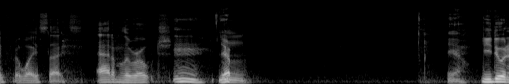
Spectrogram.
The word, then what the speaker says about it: La Roche-Posay: How you say it? La Roche. That's how I would say it too. La Roche-Posay.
